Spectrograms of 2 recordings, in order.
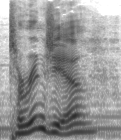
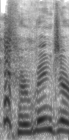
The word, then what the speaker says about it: Thuringia: You are Nancy, and I'm going to pronounce your name right, Thuringia. – Close enough? – Close. – How is it? – Yep, close enough. Thuringia, sort of like ninja. – Oh, that's even better. Thuringia rhymes with ninja.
